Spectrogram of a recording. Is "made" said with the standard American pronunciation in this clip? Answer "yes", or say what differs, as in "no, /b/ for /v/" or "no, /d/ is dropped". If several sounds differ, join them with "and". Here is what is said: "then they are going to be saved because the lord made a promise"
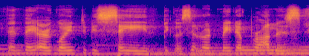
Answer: yes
